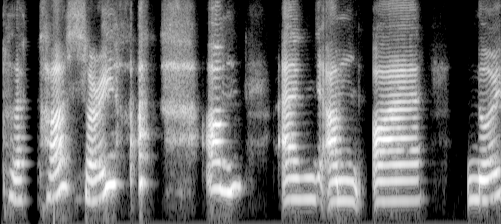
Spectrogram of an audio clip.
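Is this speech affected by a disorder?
Yes: bilateral cleft lip and palate.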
